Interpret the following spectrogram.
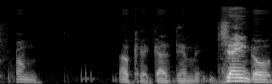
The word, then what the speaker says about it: Django: Okay, God damn it, Django. The D is silent.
